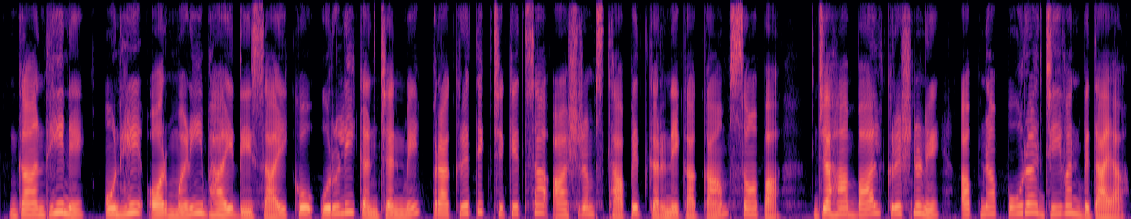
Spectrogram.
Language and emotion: Hindi, neutral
